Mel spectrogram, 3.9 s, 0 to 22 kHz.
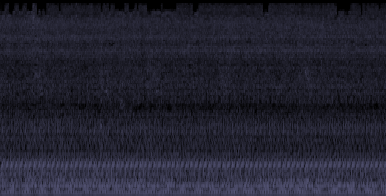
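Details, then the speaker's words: Chefman single-serve coffee maker with 40 oz rear reservoir: steady hiss with a throbbing pump pulse about three times a second before brewing, which the owner believes it shouldn't do; it then shuts off early with little coffee. "Okay, here we go. Pretty sure it shouldn't be doing that either."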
